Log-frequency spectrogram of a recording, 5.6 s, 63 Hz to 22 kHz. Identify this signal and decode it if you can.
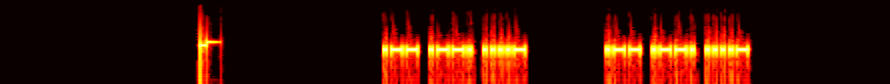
Morse code, heard as a keyed tone, about 49 wpm, 700 Hz. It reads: WP4 WP4
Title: USA Call Sign Prefixes - Repeated 2x - 50wpm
